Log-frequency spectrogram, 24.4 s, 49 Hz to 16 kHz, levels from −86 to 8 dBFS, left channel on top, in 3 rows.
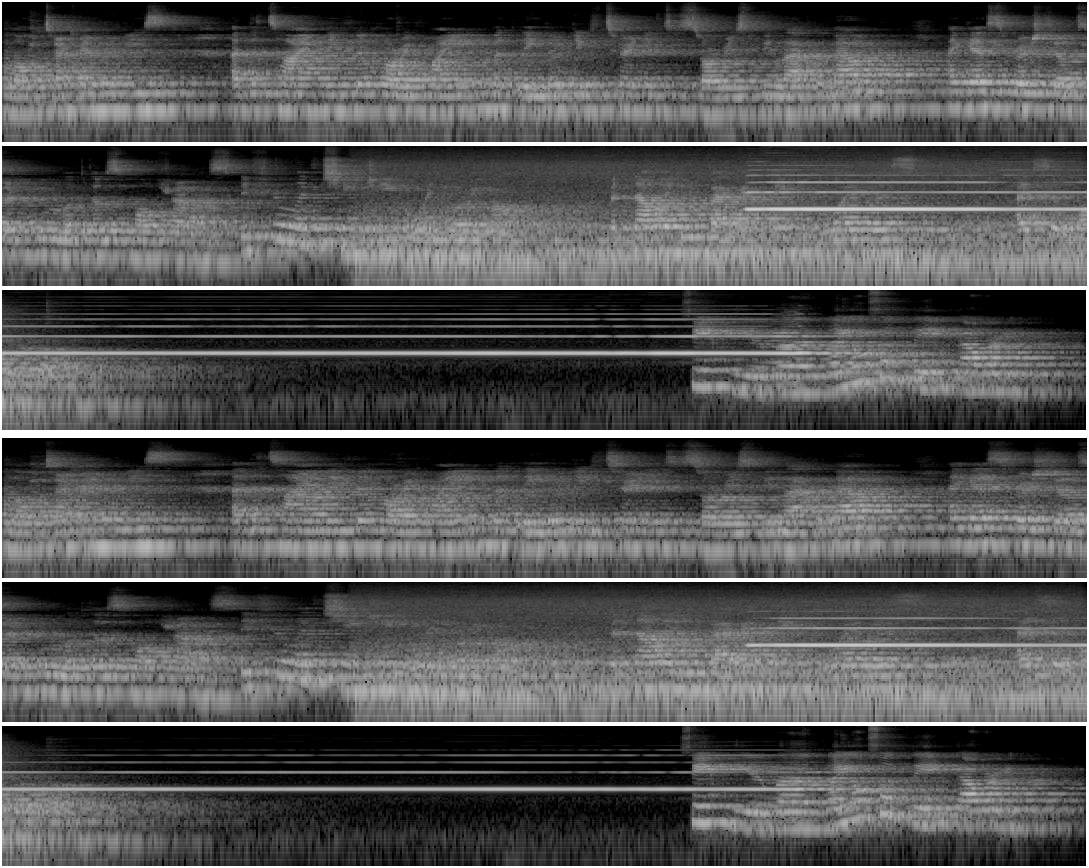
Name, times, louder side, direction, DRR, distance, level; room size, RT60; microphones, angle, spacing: voice 1, 0.0-6.5 6.8-12.1 12.7-15.0 15.7-16.8, left 1 dB, 35° left, -3 dB, 1.2 m, -28 dB
sound 1, 10.7-16.3, equal, 5° right, 0.8 m, -31 dB
Wind instrument woodwind instrument, 13.7-22.4, left 4 dB, 65° left, 0.3 m, -19 dB
voice 2, 21.4-23.9, right 1 dB, 25° right, 0 dB, 0.4 m, -27 dB
8.7 x 4.1 x 4.0 m, 2.7 s
head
